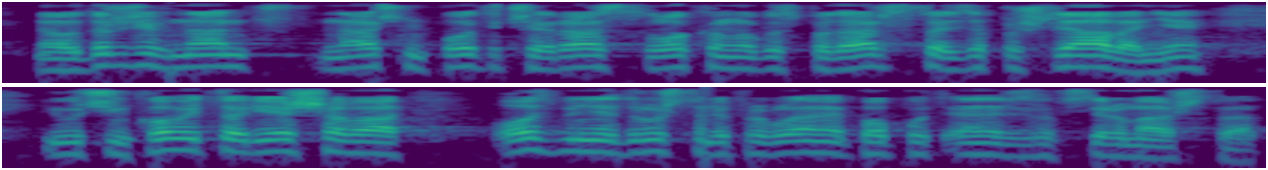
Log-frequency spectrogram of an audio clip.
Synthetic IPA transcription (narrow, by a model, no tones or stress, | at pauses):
naod̪r̩ʒiʋnaːt͡ʃinpo̞t̪it͡ʃe̞ɾaːst̪lˠo̞kalnoɡo̞spo̞d̪aːɾst̪ʋaizapo̞ʃʎaːʋaɲe̞ | iut͡ʃiŋko̞ʋit̪o̞ɾje̞ʃaːʋao̞zbiʎne̞d̪ɾuːʃt̪ʋe̞ne̞pɾo̞ble̞ːme̞po̞put̪eneɾɡsko̞ɡsiɾo̞maːʃt̪ʋa̰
